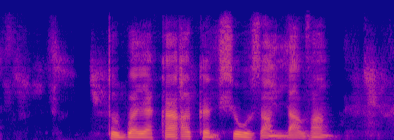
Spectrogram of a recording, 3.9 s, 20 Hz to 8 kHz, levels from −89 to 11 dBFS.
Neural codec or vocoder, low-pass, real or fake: codec, 16 kHz, 1 kbps, FunCodec, trained on Chinese and English, 50 frames a second; 7.2 kHz; fake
